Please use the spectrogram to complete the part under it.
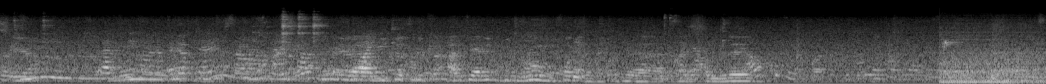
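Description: A woman talks calmly a short distance away outdoors.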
